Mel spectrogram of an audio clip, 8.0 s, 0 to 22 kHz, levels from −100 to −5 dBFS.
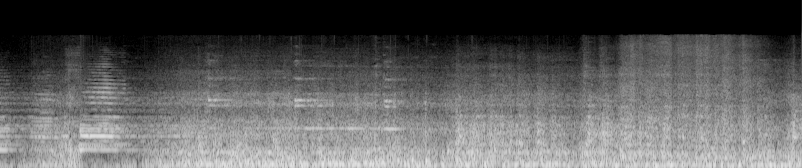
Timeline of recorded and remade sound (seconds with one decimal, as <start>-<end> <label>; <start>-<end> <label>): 0.0-8.0 recorded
